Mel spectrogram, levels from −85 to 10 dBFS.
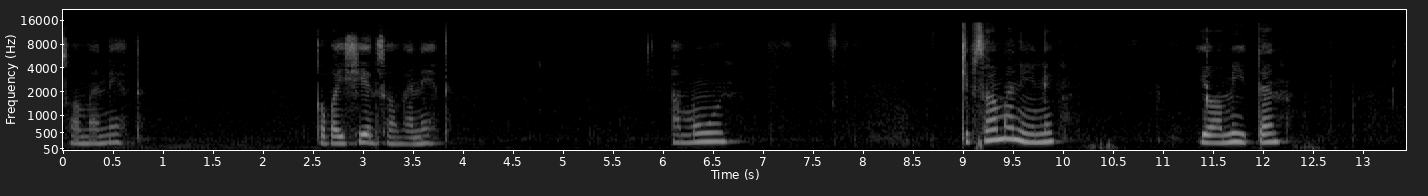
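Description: Throughout, s sounds turn gritty and lispy, and nothing is heard above 14.9 kHz. This is likely HE-AAC compression at a low bitrate, near 20 kbps, with copied-up treble.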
